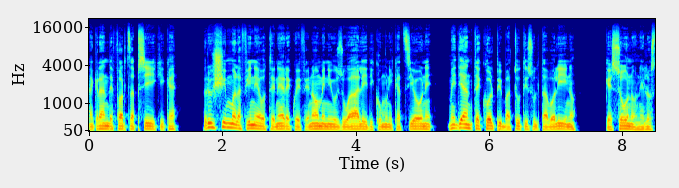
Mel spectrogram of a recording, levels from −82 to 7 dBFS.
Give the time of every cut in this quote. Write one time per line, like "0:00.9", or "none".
none

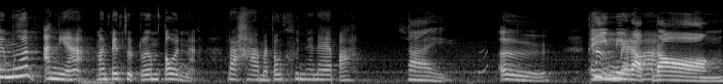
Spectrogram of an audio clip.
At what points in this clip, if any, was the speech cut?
none

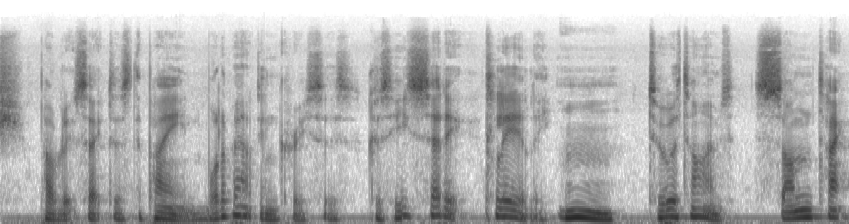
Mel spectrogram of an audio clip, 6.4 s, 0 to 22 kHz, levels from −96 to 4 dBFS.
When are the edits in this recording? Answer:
0:01.0
0:01.9
0:03.6
0:05.1

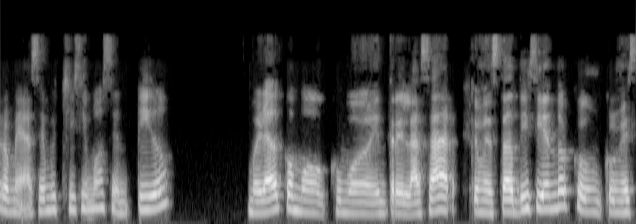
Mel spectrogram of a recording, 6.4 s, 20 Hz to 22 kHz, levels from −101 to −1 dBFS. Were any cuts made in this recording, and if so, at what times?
0:04.7

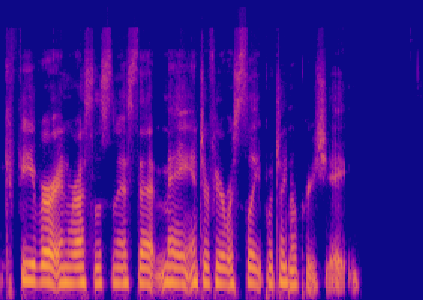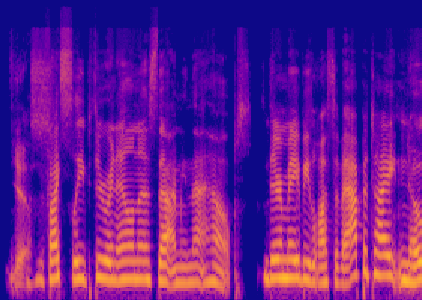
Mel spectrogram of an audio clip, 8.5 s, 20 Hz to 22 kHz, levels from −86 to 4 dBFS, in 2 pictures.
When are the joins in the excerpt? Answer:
0:02.9
0:04.8
0:06.8

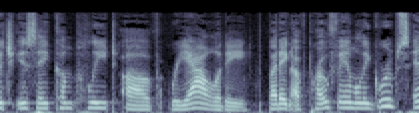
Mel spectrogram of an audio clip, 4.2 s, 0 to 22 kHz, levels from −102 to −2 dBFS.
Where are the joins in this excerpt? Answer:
0:01.2
0:02.9

